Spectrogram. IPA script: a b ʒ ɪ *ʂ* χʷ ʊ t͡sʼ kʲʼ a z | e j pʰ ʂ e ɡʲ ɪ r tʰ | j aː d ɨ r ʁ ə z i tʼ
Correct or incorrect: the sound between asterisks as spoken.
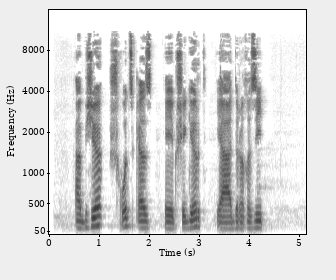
correct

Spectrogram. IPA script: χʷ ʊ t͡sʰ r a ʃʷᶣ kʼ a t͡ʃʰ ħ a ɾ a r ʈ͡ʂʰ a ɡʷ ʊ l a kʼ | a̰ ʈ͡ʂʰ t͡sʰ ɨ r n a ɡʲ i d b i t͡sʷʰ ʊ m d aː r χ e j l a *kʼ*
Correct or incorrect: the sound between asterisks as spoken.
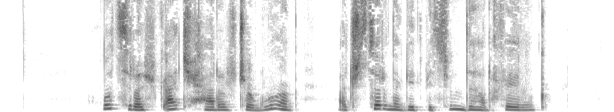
correct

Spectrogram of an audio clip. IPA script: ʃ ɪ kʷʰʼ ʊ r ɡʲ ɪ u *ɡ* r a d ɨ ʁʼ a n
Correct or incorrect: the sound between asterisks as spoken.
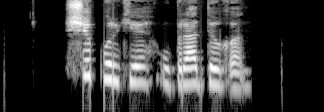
incorrect: b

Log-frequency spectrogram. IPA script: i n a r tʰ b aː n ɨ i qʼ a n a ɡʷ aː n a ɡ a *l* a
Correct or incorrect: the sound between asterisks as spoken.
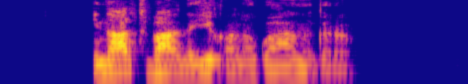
incorrect: ɾ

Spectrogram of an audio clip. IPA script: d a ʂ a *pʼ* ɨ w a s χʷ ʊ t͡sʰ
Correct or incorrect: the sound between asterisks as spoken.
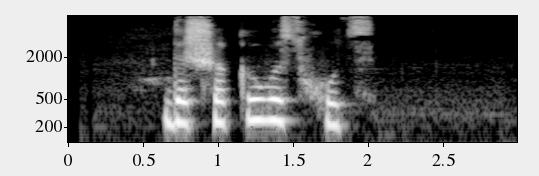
incorrect: kʼ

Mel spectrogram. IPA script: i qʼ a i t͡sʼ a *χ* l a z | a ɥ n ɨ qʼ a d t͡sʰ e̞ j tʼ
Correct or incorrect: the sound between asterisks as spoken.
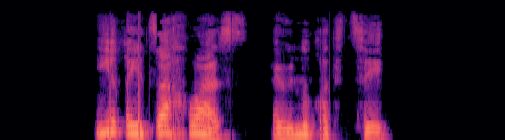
correct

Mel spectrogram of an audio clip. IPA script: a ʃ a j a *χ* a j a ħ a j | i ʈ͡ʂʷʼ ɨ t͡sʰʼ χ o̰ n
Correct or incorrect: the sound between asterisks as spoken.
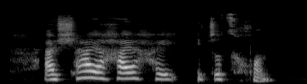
incorrect: ħ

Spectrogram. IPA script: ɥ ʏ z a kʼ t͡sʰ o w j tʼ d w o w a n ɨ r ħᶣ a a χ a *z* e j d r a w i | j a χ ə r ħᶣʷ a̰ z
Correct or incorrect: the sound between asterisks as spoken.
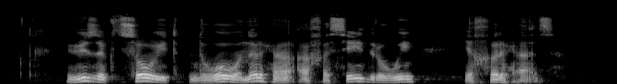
incorrect: s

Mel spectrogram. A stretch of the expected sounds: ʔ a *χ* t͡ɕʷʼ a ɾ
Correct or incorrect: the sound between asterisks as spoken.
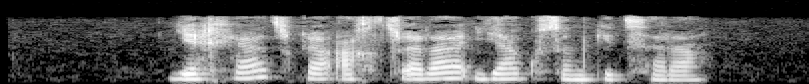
correct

